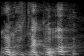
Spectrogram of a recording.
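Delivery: high, laughing telling. Real, not acted. Telling the roundabout story while laughing hard. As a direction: push the story out through laughter.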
